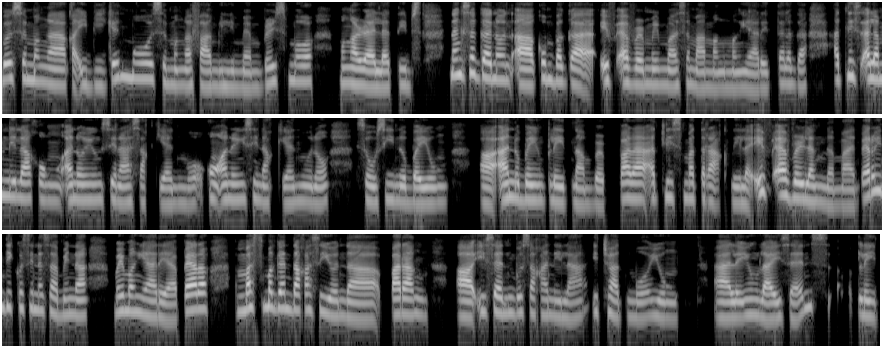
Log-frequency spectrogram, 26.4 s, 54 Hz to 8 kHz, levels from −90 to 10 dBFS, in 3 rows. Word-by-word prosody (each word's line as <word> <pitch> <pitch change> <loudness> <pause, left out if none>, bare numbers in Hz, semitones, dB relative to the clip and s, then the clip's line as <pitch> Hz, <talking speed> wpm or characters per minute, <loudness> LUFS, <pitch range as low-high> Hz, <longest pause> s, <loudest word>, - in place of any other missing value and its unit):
mo 260 - +6
sa 270 0 -1
mga 220 -5 0
kaibigan 195 +8 -3
mo, 265 -1 -1
sa 230 -4 -5
mga 195 0 -4
family 190 -1 -3
members 180 +7 -6
mo, 235 -1 -2 0.2
mga 215 -2 +2
relatives, 185 0 +1 0.3
nang 310 0 +3
sa 340 - +4
gano’n, 260 -4 +2
ah, 200 - +8
kumbaga 245 - +3
if 240 - +1
ever 210 -2 +3
may 205 0 -4
masama 195 -2 -4
mang 180 0 -7
mangyari 175 -1 -4
talaga, 210 -2 -6 0.2
at 245 - 0
least 290 - 0
alam 255 0 +6
nila 225 -2 +1
kung 205 -2 -5
ano 210 0 +2
’yong 210 -1 -5
sinasakyan 190 -3 -5
mo 185 0 -9
kung - - +3
ano 210 +1 +1
’yong 215 0 -5
sinakyan 190 -3 -7
mo, 195 -1 -5
‘no? 185 +2 -4 0.2
So, 195 -2 -4
sino 200 -2 -4
ba 185 - 0
’yong 185 +1 -2 0.3
ah, 185 - +5
ano 220 +1 +5
ba 215 - -1
’yong 205 0 0
plate 190 -2 -2
number 175 -1 -4
para 225 -1 +4
at 220 +1 -3
least 235 -3 -5
ma-track 220 -5 -4
nila 185 -2 -3
if 285 +2 +2
ever 255 -3 +6
lang 200 -3 +1
naman. 165 -1 -5
Pero 235 +2 +3
hindi 310 -1 0
ko 295 - -4
sinasabi 250 -6 -4
na 215 0 +2 0.2
may 255 +1 0
mangyari, 210 -7 0
ah, 175 - 0
pero 275 +6 +8 0.2
mas 285 +4 +2
maganda 295 -2 +3
kasi 260 -3 -3
’yon 210 -1 -2
na 185 -2 +2 0.2
parang, 225 0 +5 0.3
ah, 205 -1 +8
i-send 245 -2 0
mo 240 - -4
sa 240 -1 -5
kanila, 205 -2 -6
i-chat 230 -5 -3
mo 195 0 -7
’yong, 190 -3 -7 0.3
ah, 195 -1 +3
li 195 +2 +1
’yong 215 - -6
license 195 +10 -2 0.2
plate 205 -3 -3
210 Hz, 195 wpm, -23 LUFS, 190-235 Hz, 0.3 s, ah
